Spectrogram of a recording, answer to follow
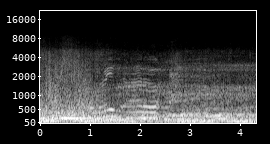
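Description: Bajaj Pulsar NS200's single-cylinder engine running at high revs at top speed, under a loud rush of wind on the microphone. The level dips slightly a little past the halfway point.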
